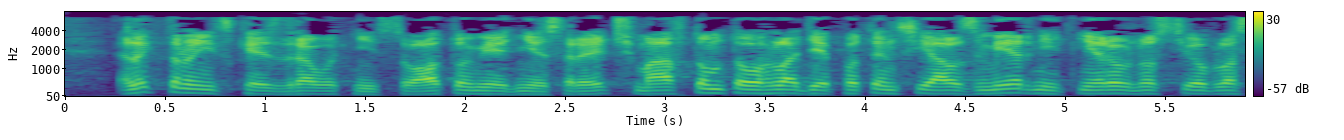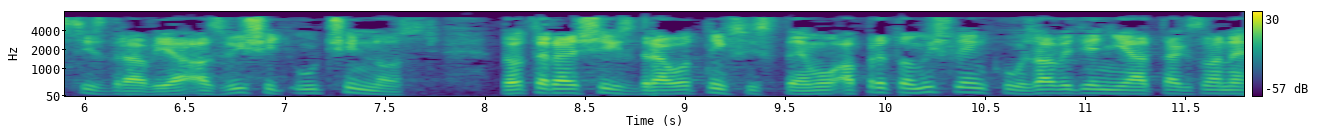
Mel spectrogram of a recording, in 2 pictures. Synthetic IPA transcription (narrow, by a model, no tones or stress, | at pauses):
ʔɛ̰lɛk̚t̪ɾɔnit͡skɛːzd̪ɾaʋɔt̪ɲiːt͡st̪ʋɔaɔt̪ɔmjɛd̪ɲɛzɾɛt͡ʃmaːft̪ɔmt̪ɔɔɦlaɟɛpɔt̪ɛnt͡siaːlzmɪɛɾɲiɟɲɛɾɔʊnɔscivɔblascizd̪ɾaʋɪaʔa̰zʋiːʃiɟuːt͡ʃinːɔsc | d̪ɔt̪ɛɾajʃiɣzd̪ɾaʋɔt̪niːxsist̪ɛːmɔʊʔa̰pɾɛt̪ɔmiʃlɪɛŋkuzaʋɛɟɛɲɪat̪aɡzʋanɛː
